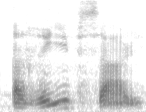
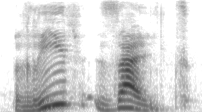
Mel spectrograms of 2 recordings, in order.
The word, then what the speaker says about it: Rivesaltes: Riefsalt. Riefsalz. Also Riefsaltes. So viele Buchstaben, die nicht ausgesprochen werden, ist schon cool.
